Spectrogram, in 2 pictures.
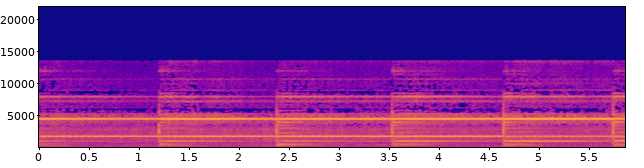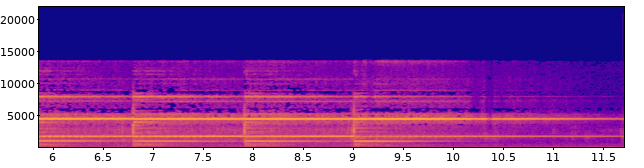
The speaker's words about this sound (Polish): To jest oryginalny Ludwik w brązie, kominkowy, bardzo bogaty, prawda, ale też pojedyncze ma bicie dzwonkowe.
